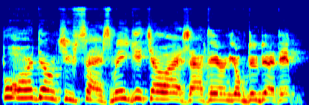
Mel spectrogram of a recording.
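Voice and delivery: put-on high, loud old-lady scold; scolding grandma. Grandma scolding her grown son for sass, high and loud. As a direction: snap at him not to sass you.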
